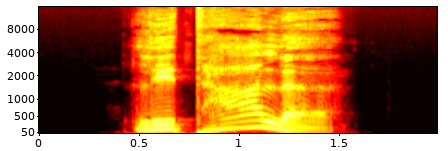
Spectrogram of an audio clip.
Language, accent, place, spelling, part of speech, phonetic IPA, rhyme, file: German, Germany, Berlin, letale, adjective, [leˈtaːlə], -aːlə, De-letale.ogg
- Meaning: inflection of letal: 1. strong/mixed nominative/accusative feminine singular 2. strong nominative/accusative plural 3. weak nominative all-gender singular 4. weak accusative feminine/neuter singular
